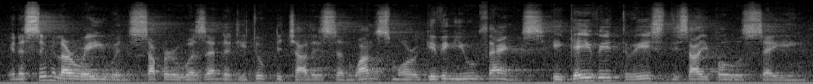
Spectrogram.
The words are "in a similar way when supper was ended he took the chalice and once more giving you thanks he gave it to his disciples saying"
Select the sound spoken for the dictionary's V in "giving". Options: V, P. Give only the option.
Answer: V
